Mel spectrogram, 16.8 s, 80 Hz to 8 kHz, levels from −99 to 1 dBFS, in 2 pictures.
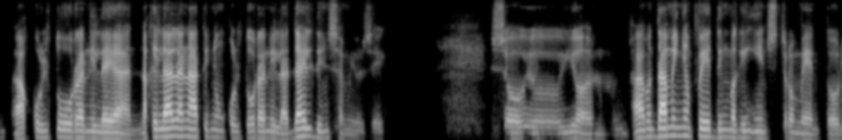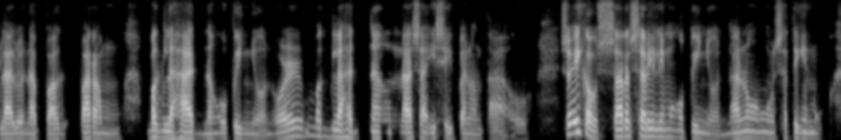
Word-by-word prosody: ah, 110 +1 +1
kultura 145 0 -2
nila 130 -1 0
'yan. 120 -4 +3
Nakilala 160 +5 +6
natin 155 -2 +2
'yong 140 - -13
kultura 135 0 -3
nila 120 -5 -2
dahil 160 +2 +5
din 135 -1 -8
sa - - -7
music. 90 -2 -18 1.1
So 120 0 -5
yo 120 -1 -10 0.2
'yon, 120 -4 -6 0.3
ah, 145 - +2
madami 165 +3 +7
niyang 175 -1 -3
puwedeng 155 -3 0
maging 140 -2 -5
instrumento, 110 -5 -7
lalo 110 +1 0
na 110 - -1
'pag 105 0 -3
parang 110 -4 -1 0.2
maglahad 135 -3 +4
ng 110 +1 -8
opinyon 110 -3 -9
or 145 +8 -1
maglahad 150 -6 +1 0.2
ng 125 -1 -1 0.2
nasa 120 +1 +2
isipan 110 -3 -6
ng 105 - -19
tao. 85 -1 -13 0.3
So 205 - +5
ikaw 235 +3 +8
sara 155 +1 +3
sarili 160 -2 +3
mong 150 -2 -9
opinyon, 110 -8 -9
anong 125 +1 -5
sa - - -7
tingin 125 -3 -5
mong, - - -39
130 Hz, 165 wpm, -28 LUFS, 110-150 Hz, 1.1 s, ikaw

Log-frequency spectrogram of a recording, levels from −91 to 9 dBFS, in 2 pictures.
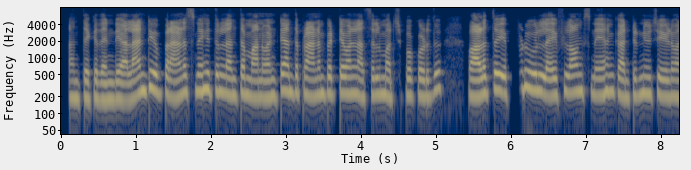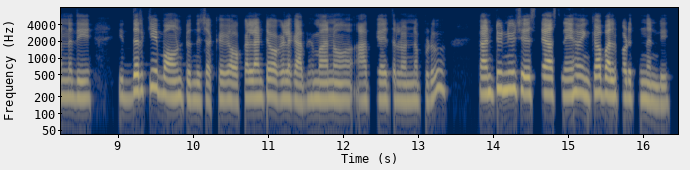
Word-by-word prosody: అంతే 190 0 -3
కదండీ! 180 0 -1
అలాంటి 225 +11 +3 0.2
ప్రాణ 200 0 +4
స్నేహితులంతా 245 -4 0
మనమంటే, 195 +3 0
అంత 240 -1 -1
ప్రాణం 215 +1 +2
పెట్టే 225 +1 -1
వాళ్ళని 230 -1 +1
అస్సలు 220 +3 -4
మర్చిపోకూడదు. 205 +3 -3 0.4
వాళ్ళతో 225 +6 +6
ఎప్పుడు 290 +6 -4 0.2
లైఫ్‌లాంగ్ 240 +4 -1
స్నేహం 230 +2 -2
కంటిన్యూ 210 +3 -1
చేయడమన్నది 200 -2 -1 0.5
ఇద్దరికీ 255 +9 +2
బావుంటుంది. 195 -3 -1
చక్కగా 180 +1 -3
ఒకళ్ళంటే 195 +3 -1
ఒకళ్ళకి 185 -1 -1
అభిమానం, 180 +1 -2 0.3
ఆప్యాయతలున్నప్పుడు 175 +1 -5 0.6
కంటిన్యూ 270 +5 +4
చేస్తే 225 +1 +1
ఆ - - +5
స్నేహం 215 +3 0
ఇంకా 235 +5 +3
బలపడుతుందండి. 185 -6 -1
205 Hz, 115 wpm, -23 LUFS, 185-230 Hz, 0.6 s, వాళ్ళతో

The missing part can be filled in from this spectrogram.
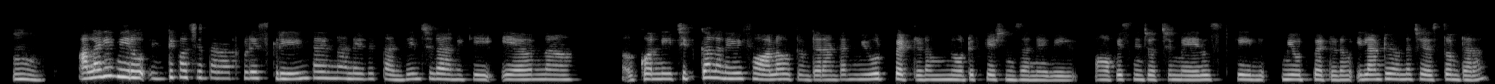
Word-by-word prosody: హ్మ్. 240 -3 0 0.5
అలాగే 330 +7 +7
మీరు 325 -2 +9 0.2
ఇంటికొచ్చిన 320 +3 -1
తరువాత 280 -1 -5
కూడా, 290 0 0
ఈ - - -12
స్క్రీన్ 260 0 +1
టైమ్‌ననేది 270 -3 -1
తగ్గించడానికి 235 0 -1 0.3
ఏమన్నా 230 +1 0 0.7
ఆహ్, 210 - -5
కొన్ని 250 0 +2
చిట్కాలనేవి 280 -1 +2
ఫాలో 235 -2 +3
అవుతుంటారా? 215 -3 -3
అంటే, 220 +2 -5 0.2
మ్యూట్ 245 +2 +2
పెట్టడం, 220 -2 +1 0.2
నోటిఫికేషన్సనేవి. 215 -3 -2 0.4
ఆఫీసు 220 +1 -2
నుంచొచ్చే 220 0 -3
మెయిల్సిటికి 220 +2 -1 0.4
మ్యూట్ 225 -1 0
పెట్టడం, 210 -1 -1
ఇలాంటివేవన్నా 235 +1 +1
చేస్తుంటారా? 215 -1 -1
230 Hz, 110 wpm, -23 LUFS, 220-255 Hz, 0.7 s, మీరు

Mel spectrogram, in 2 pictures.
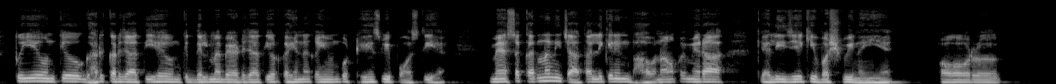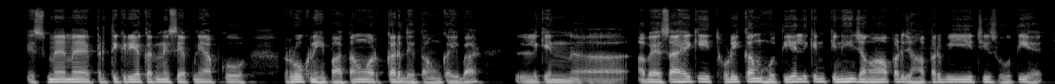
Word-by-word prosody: तो 145 - -1
ये 145 +1 +4
उनके 140 0 +1
ओ 135 -2 +3
घर 110 +4 -1
कर 125 -2 +1
जाती 115 0 +2
है, 125 0 +2
उनके 115 -1 -2
दिल 110 +1 0
में 120 0 +2
बैठ 110 -1 +1
जाती 110 +1 -1
है 120 - +2
और 120 - -12
कहीं 115 0 +1
न 120 0 -1
कहीं 115 0 0
उनको 120 +2 -2
ठेस 115 0 -1
भी 120 - +4
पहुँचती 100 -1 -4
है। 95 +1 -7 0.5
मैं 130 +1 +6
ऐसा 130 +4 +1
करना 150 +5 +2
नहीं 160 -2 +2
चाहता, 100 -1 +1
लेकिन 125 +2 +1
इन 130 -1 +1
भावनाओं 105 +4 -3
पे 135 - -8
मेरा 120 -1 +3 0.4
कह 115 - -1
लीजिए 120 +1 +2
कि 125 +1 -1
वश 110 - +3
भी 110 -2 +3
नहीं 95 0 0
है, 95 +2 0 0.5
और 105 -1 -1 0.8
इसमें 115 +3 +1
मैं 115 -1 +4
प्रतिक्रिया 115 +3 +2
करने 115 0 +1
से 110 - +2
अपने 105 0 -2
आपको 100 0 -3 0.5
रोक 115 +1 +1
नहीं 100 -2 +2
पाता 90 +2 -2
हूँ 115 +1 +1
और 105 -3 -1
कर 110 0 +3
देता 95 -2 -3
हूँ 90 +2 -3
कई 90 0 -2
बार। 100 +5 -3 0.3
लेकिन 100 0 -1
अ, 85 -3 -7
अब 105 +1 +1
ऐसा 105 +2 +4
है 125 +1 +4
कि 125 -1 +1
थोड़ी 120 +1 +3
कम 135 - +5
होती 110 +2 -1
है, 125 - +4
लेकिन 130 0 0
किन्हीं 120 +2 +4
जगहों 115 -1 +2
पर 120 -1 0
जहाँ 105 -2 -1
पर 115 - -1
भी 115 +1 -1
ये 115 - +2
चीज़ 115 -3 -2
होती 95 +6 -2
है, 95 -3 -4
115 Hz, 225 wpm, -23 LUFS, 105-120 Hz, 0.8 s, मैं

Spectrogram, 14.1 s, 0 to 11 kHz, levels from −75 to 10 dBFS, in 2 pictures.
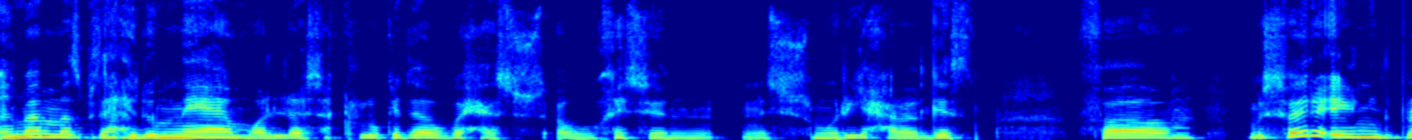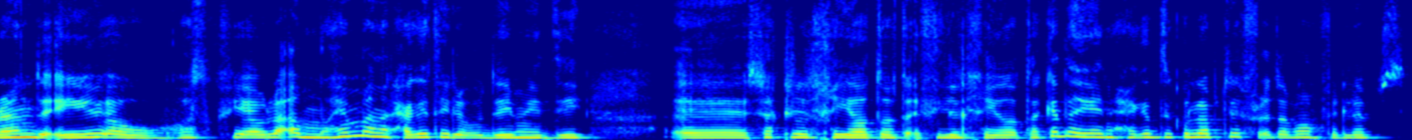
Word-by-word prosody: الملمس 245 0 +6
بتاع 225 0 -2
الهدوم 225 +1 +5
ناعم 230 -2 +5
والّا 195 0 0
شكله 210 +2 -6
كده 210 -1 0
وِحِش 195 -1 -7
أو 180 -2 -5
خشن 190 -1 -6
مش 185 +3 -11
مريح 200 +2 -3
على 190 0 -1
الجسم. 200 +2 -4 0.5
فمش 200 +3 0
فارق 315 +3 +5
يعني 250 0 +4
الbrand 235 +4 +4
إيه 240 +4 +2
أو 205 -4 -1
هاثق 220 +3 -8
فيه 245 0 -2
أو - - 0
لأ، 255 +4 +1
المهم 280 +6 +1
أنا 310 - +3
الحاجات 265 0 0
اللي 235 - +1
قدّامي 220 +2 0
دي 220 +2 -3 0.4
آآ، 205 0 0
شكل 245 +5 -4
الخياطة، 230 -1 +1
تقفيل 225 0 -5
الخياطة 220 0 -3
كده 330 +4 -2
يعني، 275 -2 +1
الحاجات 255 0 -3
دي 260 - -5
كلّها 270 +1 +1
بتفرّق 280 +1 -8
طبعًا 240 +1 -3
في 225 - -17
اللبس. 225 +2 -8
225 Hz, 185 wpm, -25 LUFS, 200-245 Hz, 0.5 s, الملمس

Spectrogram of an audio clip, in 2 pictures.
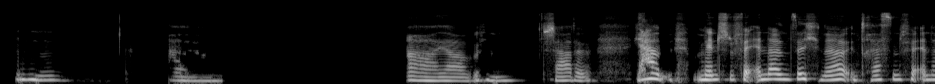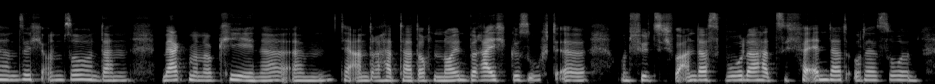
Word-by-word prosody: Mhm, 205 -3 0 1.1
ah 185 -1 -9
ja. 165 0 -7 1.8
Ah 180 -3 +1
ja, 170 -1 -2
mhm, 180 0 -6 0.2
schade. 180 -1 0 0.4
Ja, 255 +2 +9 0.3
Menschen 220 0 +5
verändern 235 +2 +5
sich, 250 +1 +3
ne? 215 +3 +4
Interessen 215 +3 -1
verändern 215 -2 -1
sich 220 -1 -2
und 205 +3 -4
so. 220 +2 0
Und 205 -3 -2
dann 185 0 -3 0.3
merkt 200 +2 +3
man, 190 -2 -1
okay, 180 +1 0
ne, 180 +3 -2
ähm, 180 +2 -2
der 195 - -1
andere 180 0 -2
hat 180 0 -2
da 175 - +3
doch 175 +1 -3
'n 180 - -3
neuen 190 +3 +2
Bereich 195 0 +2
gesucht, 200 +1 -5
äh, 185 0 -2 0.3
und 180 -1 -5
fühlt 190 0 -4
sich - - -3
woanders 195 +1 0
wohler, 195 0 +2
hat 185 -1 -1
sich 190 -2 -9
verändert 205 0 +1
oder 200 +1 -2
so. 205 +2 -5
Und 185 -3 -5
195 Hz, 145 wpm, -24 LUFS, 180-205 Hz, 1.8 s, Ja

